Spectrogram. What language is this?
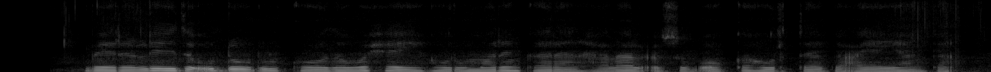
Somali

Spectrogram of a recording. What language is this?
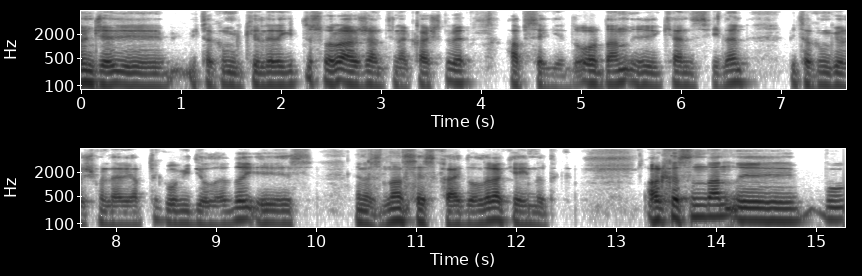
Turkish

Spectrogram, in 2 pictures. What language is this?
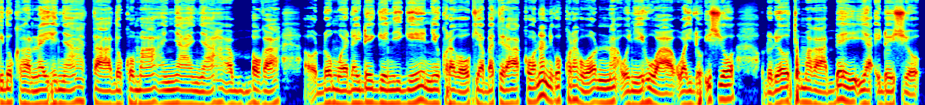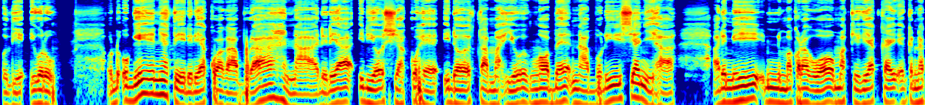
Kikuyu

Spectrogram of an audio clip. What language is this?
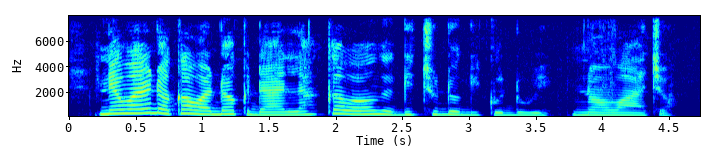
Luo (Kenya and Tanzania)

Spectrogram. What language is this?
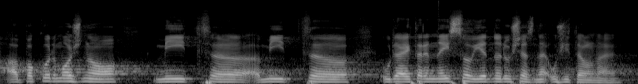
Czech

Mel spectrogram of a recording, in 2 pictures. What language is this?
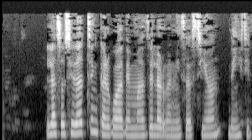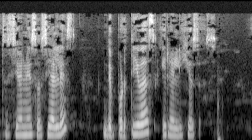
Spanish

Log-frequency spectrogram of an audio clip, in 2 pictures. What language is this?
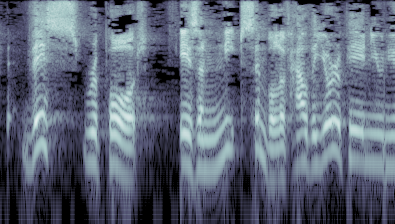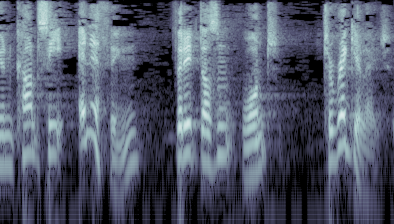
English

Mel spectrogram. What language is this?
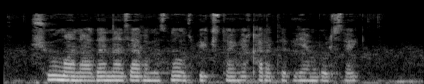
Uzbek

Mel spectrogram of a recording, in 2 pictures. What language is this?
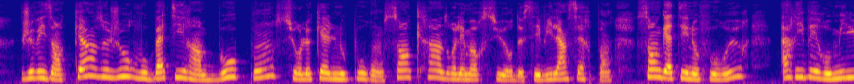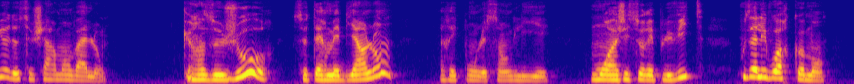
French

